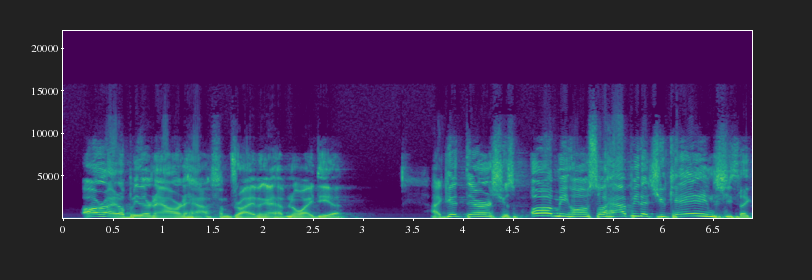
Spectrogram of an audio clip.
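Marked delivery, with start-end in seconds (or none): 4.7-6.5 cheerful, happy, pitched-up little lady voice.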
